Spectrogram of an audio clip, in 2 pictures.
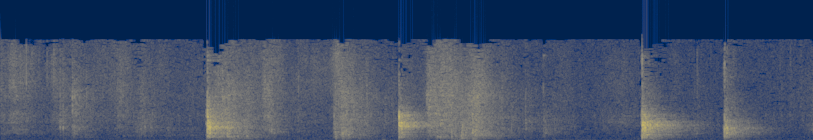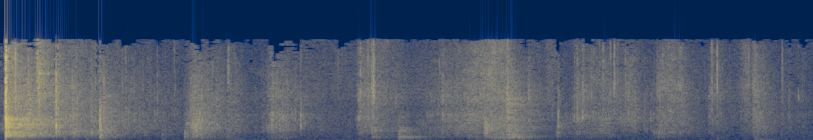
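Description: Hammerstone knocking on a small flint nodule held on a stone anvil in bipolar knapping: a series of sharp stone-on-stone knocks, the loudest about four seconds in.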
